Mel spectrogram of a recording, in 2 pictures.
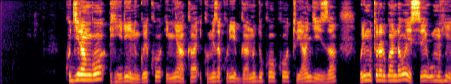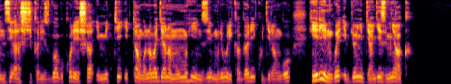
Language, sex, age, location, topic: Kinyarwanda, male, 25-35, Nyagatare, agriculture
